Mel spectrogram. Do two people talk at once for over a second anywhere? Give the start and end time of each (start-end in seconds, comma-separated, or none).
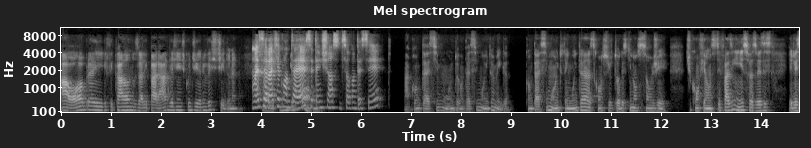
4.0-5.2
